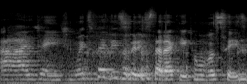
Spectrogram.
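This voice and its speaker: Amid noticeable background noise and audible room echo, a woman with a fairly high pitch speaks at a moderate pace. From Brazil, Pernambuco (Agreste, Recife). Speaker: neonatal nurse. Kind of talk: podcast interview. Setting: podcast.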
